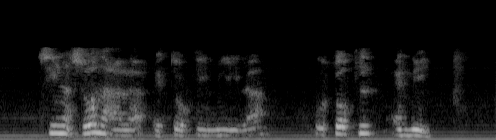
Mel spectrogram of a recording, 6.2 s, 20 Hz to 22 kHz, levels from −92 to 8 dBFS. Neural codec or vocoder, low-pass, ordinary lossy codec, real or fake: codec, 24 kHz, 6 kbps, HILCodec; 5.4 kHz; MP3, 32 kbps; fake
